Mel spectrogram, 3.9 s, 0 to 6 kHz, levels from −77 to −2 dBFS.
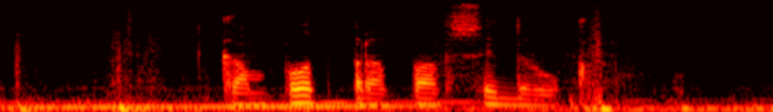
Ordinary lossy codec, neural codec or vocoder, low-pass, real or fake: none; none; 5.4 kHz; real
